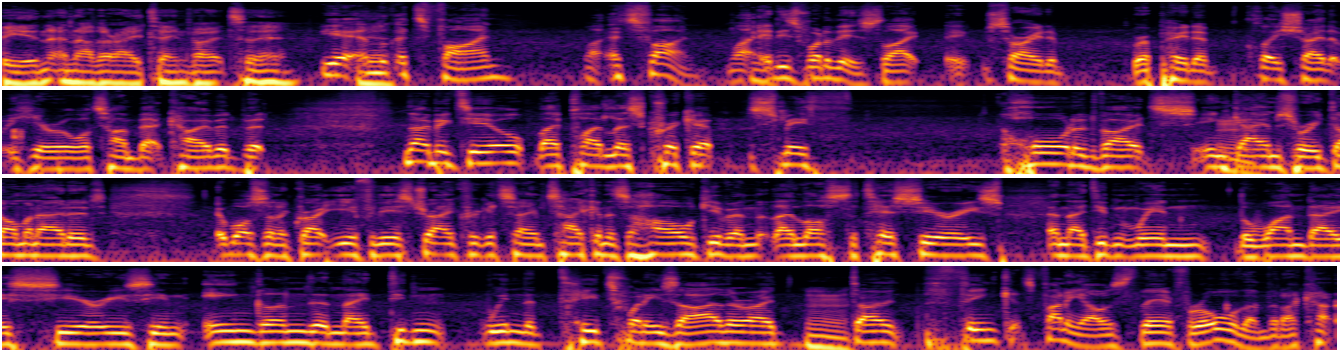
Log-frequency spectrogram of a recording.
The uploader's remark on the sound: This week's episode comes direct from the Media XI cricket match against the MCC. An episode that was a lot of fun, recorded in a lovely location.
